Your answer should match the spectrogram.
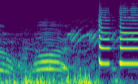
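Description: Lacrosse game horn signalling that time has run out and the game is over, sounding two blasts about one and a half seconds in, the second longer than the first.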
